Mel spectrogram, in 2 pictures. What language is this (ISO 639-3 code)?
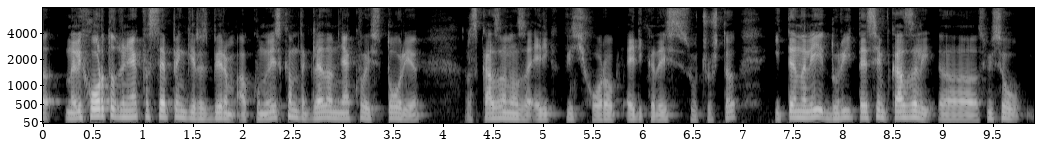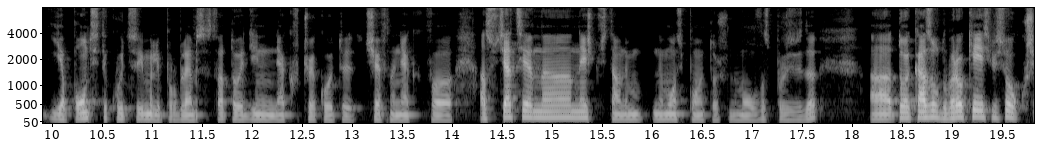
bul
